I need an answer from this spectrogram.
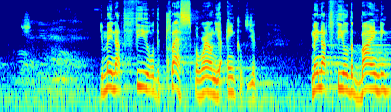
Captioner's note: crowd murmurs in agreement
